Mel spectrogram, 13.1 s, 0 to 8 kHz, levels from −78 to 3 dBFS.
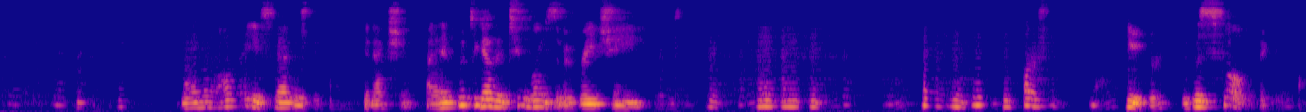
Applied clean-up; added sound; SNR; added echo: neural mask model DeepFilterNet 3.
